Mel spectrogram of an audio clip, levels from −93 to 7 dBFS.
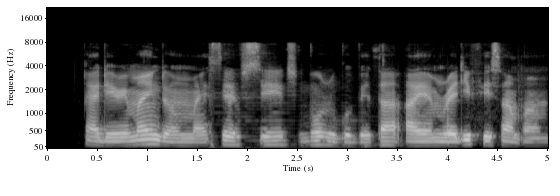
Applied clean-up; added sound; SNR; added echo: neural mask model DeepFilterNet 3.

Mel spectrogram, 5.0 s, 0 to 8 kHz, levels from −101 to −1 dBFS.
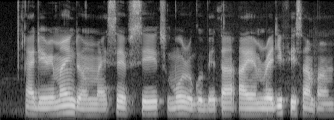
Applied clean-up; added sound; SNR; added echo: none; none; none; none.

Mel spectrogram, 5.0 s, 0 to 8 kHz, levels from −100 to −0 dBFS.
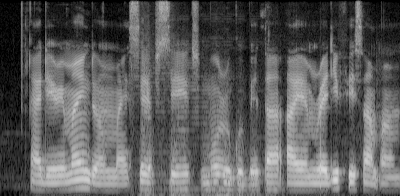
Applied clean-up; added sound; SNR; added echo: neural separator model SepFormer DNS4.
